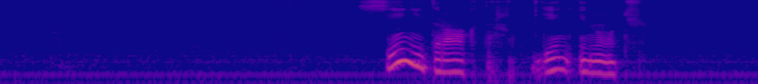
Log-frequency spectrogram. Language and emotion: Russian, sad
